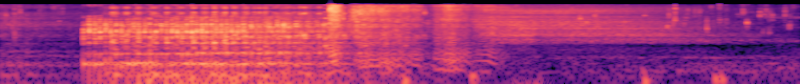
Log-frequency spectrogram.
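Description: A deep, guttural, belch-like groan lasting about two seconds, starting suddenly half a second in: a creature sound effect of the living cave answering. A low thump follows.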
